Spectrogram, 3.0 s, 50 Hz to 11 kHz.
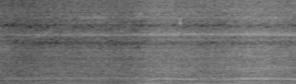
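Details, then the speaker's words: R56 Mini Cooper S after engine rebuild and new braided line fitted, started with code reader attached and engine management light still on: low, even, very quiet hum rising gently with throttle, no ticks or knocks; normal running. "sounds perfect very very quiet"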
